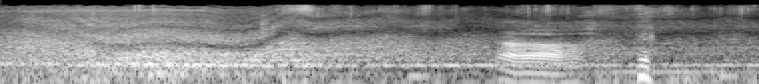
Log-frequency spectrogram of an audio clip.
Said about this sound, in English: You're probably hearing cars pass now. Probably hearing some grit underneath my shoes as I'm out here walking. Here comes a dump truck.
